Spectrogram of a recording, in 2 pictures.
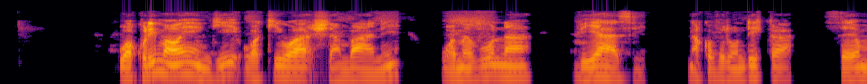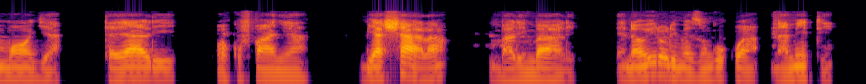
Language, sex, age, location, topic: Swahili, male, 25-35, Dar es Salaam, agriculture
